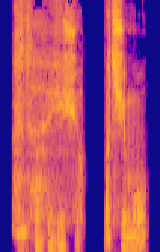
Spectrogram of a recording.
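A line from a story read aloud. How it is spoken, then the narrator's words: Words forced out. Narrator (Russian): выдавил из себя я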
